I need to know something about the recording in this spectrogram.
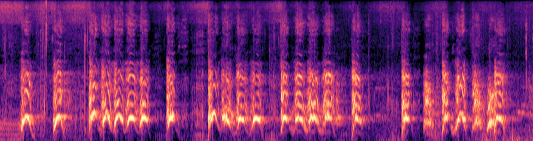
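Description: A small dog barking fiercely in quick, high-pitched runs of several barks each, with short pauses between runs: a territorial dog warning off a stranger passing its yard.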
